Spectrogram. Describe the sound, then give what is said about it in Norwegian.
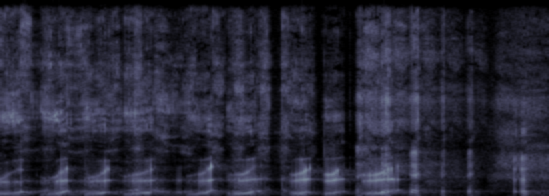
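A voice imitates a long, drawn-out burp, like a hippo captain character in a video game who burps when he talks: a rough croaking stream broken into repeated gurgling pulses for about four seconds, loud. “Så raper når han snakker? Ja, han sånn”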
